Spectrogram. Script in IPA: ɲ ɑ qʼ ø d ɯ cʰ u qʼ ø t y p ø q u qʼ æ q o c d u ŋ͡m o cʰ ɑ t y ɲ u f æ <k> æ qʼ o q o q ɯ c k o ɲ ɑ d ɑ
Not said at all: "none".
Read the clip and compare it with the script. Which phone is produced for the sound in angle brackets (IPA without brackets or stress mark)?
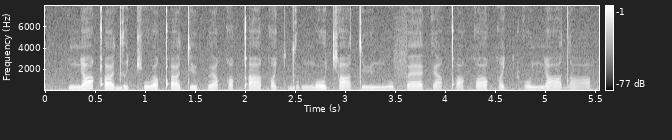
k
